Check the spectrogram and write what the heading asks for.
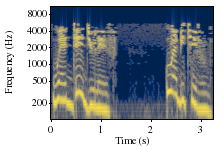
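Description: Woman, language course narrator, measured and explanatory, dull lo-fi tape. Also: medium pitch, very animated, background noise. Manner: measured, explanatory, models phrases in two languages. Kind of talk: instructional narration.

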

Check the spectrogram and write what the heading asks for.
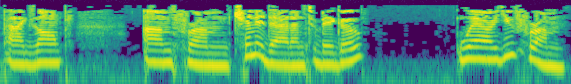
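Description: A woman narrating a language course, explaining patterns in a measured way and modeling phrases in two languages. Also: mid-range voice, expressive, no room sound. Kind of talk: instructional narration. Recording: dry, dull lo-fi course tape.

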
